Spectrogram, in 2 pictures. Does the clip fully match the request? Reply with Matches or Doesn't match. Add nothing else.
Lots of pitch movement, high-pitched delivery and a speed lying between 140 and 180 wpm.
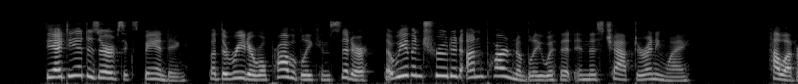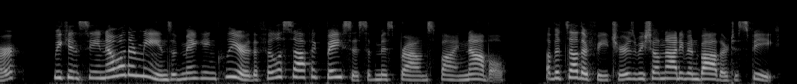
Doesn't match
